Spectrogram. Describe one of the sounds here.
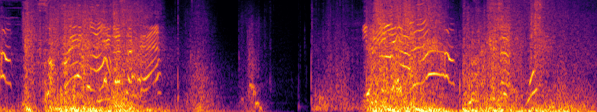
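Fiery energy blasts whoosh and crackle.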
